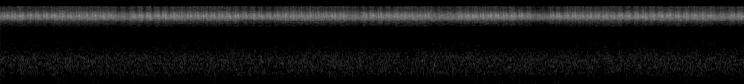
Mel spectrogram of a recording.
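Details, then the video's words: Stridulating crickets, the males chirping by rubbing their wings together. An unbroken high-pitched buzzing trill pulses quickly and evenly, dipping slightly in loudness a few times, over a quiet background. "Most relaxing cricket sound"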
